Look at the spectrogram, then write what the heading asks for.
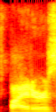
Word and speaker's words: FighterZ: They actually pronounce it as Fighters, like with an S, but it's with a Z.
